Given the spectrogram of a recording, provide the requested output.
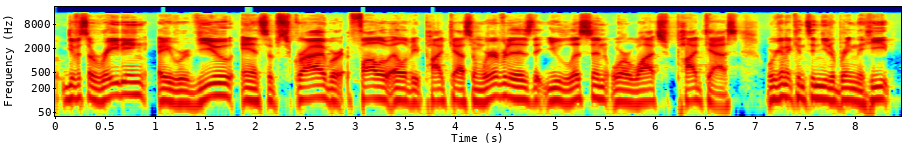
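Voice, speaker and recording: Man, podcast host, motivational, energetic, lowish voice, dry close recording. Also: no echo. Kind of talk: upbeat podcast interviewing.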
